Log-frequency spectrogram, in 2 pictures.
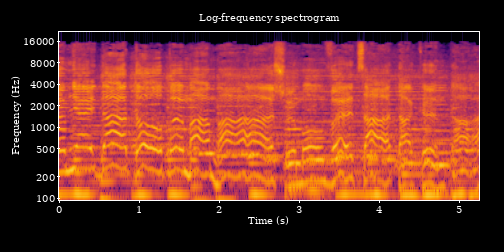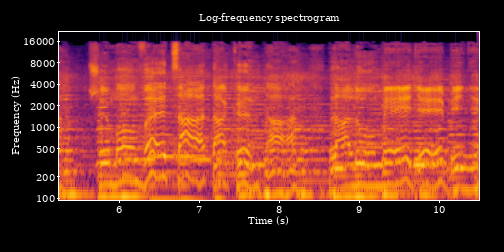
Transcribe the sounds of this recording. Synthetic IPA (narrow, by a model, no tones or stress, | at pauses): əmeajd̪at̪opəmamaʃimoɨnvət̪sat̪akɨnt̪a | ʃimoɨnvət̪sat̪akɨnt̪a | lalumejebine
